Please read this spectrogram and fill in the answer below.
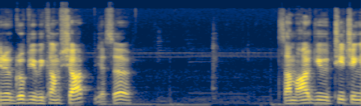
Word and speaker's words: Sharpe: improve yourself it's it's inevitable nah it's not pronounced Sharpie come on man sharp how about ICT n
